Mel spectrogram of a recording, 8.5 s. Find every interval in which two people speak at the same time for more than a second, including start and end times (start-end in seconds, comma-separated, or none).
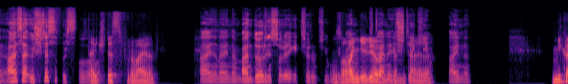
4.9-6.5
